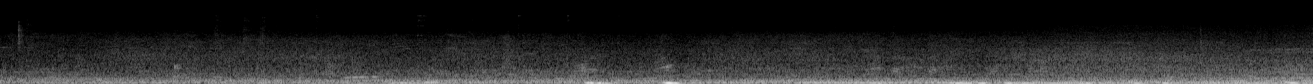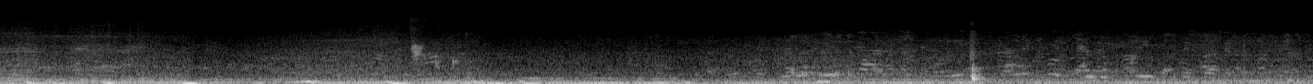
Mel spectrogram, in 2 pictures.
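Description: Wind rumbles outdoors on a street.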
